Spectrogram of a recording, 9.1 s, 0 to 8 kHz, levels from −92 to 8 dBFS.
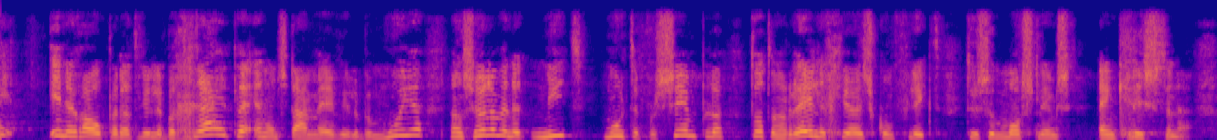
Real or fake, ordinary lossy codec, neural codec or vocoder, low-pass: fake; none; codec, 16 kHz, 8 kbps, FreqCodec, smaller model; 7.2 kHz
